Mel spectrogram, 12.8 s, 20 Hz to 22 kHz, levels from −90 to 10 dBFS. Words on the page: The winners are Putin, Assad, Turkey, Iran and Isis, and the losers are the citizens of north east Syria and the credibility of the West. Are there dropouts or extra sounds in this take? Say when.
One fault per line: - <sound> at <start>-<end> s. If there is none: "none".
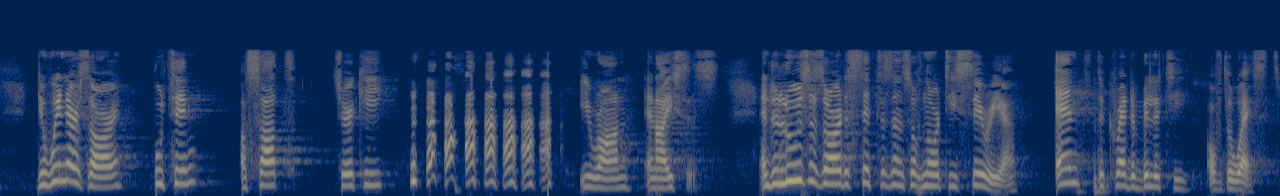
- laugh at 4.1-5.6 s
